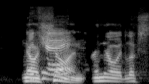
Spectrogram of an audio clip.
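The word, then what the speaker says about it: Sian: guest uh concerning you today a girl named seon no sean i know it looks like it's s-i-a-n but it's pronounced sean michelle and she's just an amazing person for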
